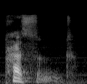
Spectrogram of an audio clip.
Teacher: Present, the first syllable gains stress, present.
